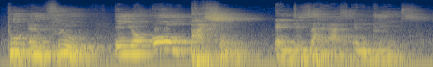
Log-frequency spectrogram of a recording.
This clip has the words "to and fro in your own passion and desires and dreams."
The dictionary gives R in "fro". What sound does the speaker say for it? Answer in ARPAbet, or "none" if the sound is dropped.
L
